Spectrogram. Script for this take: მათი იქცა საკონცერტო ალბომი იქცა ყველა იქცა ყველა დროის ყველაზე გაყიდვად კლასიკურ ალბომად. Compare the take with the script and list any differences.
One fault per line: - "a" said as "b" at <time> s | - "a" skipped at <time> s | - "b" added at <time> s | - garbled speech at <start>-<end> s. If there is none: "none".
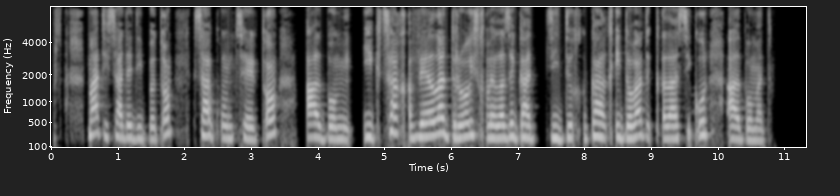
- "იქცა" said as "სადებიუტო" at 0.9 s
- "იქცა ყველა" skipped at 5.9 s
